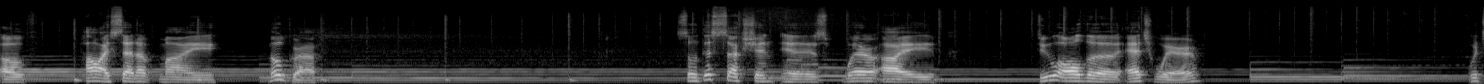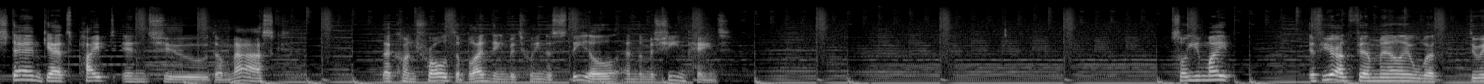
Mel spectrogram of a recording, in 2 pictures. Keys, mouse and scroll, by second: 0.1 alt+right click, 1.4 alt+middle click, 2.6 scroll down 2, 2.9 middle click, 4.0 middle click, 5.7 middle click, 6.8-9.0 drag, 13.5 scroll up 2, 14.2 middle click, 14.8-16.0 scroll up 2, 16.0 middle click, 17.1 click, 18.7 click, 19.5 click, 20.3 click, 21.3 click, 24.8 click, 26.4 click.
